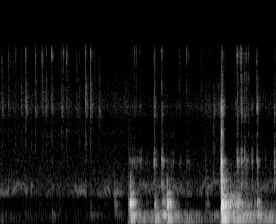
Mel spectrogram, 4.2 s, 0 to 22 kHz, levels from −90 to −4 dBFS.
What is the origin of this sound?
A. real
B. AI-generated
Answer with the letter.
A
